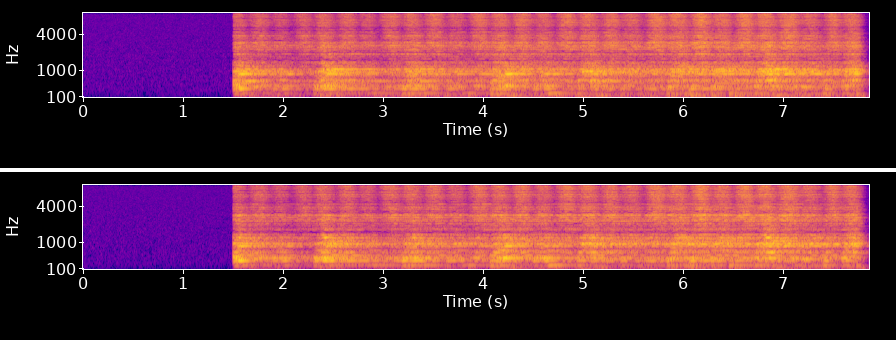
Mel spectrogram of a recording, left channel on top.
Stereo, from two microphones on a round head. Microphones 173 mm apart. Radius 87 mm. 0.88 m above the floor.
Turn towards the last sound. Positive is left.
turn(degrees=-30)  # may be behind; listen again after turning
